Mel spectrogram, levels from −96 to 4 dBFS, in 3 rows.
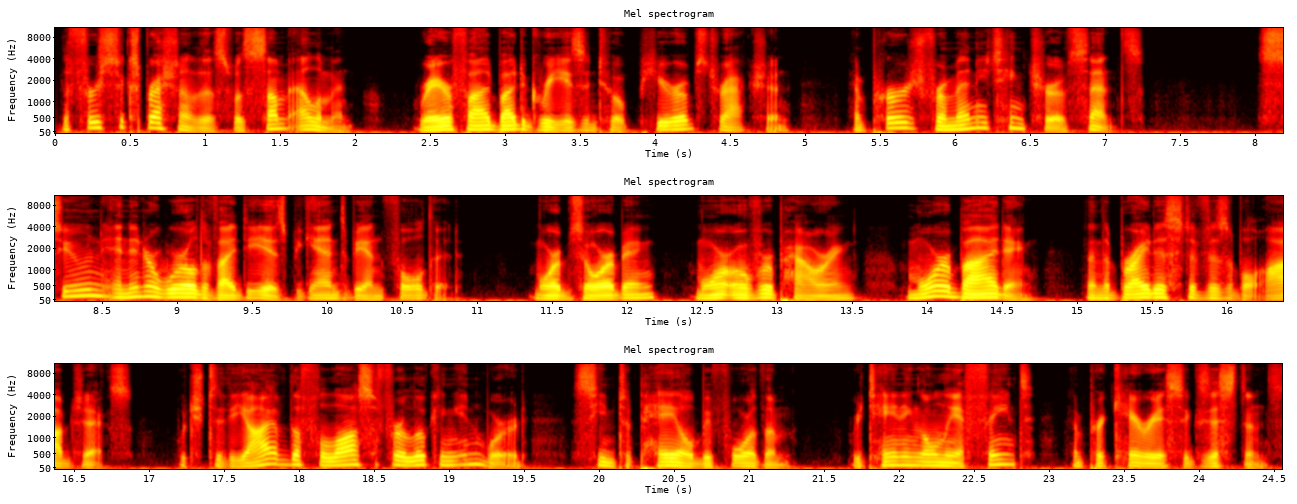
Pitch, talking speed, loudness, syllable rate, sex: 105 Hz, 160 wpm, -21 LUFS, 5.5 syllables/s, male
